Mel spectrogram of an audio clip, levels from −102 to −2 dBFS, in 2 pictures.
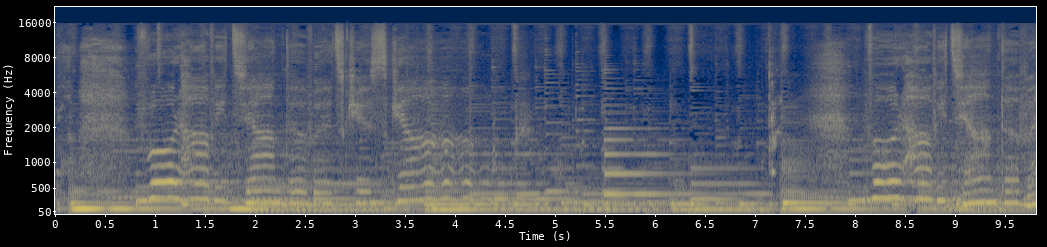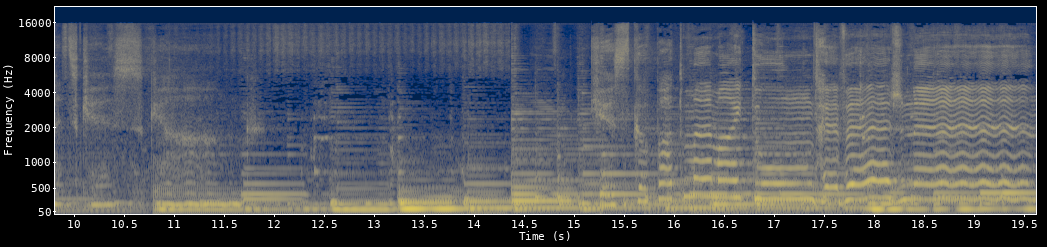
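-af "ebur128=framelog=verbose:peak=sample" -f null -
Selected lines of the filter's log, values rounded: Integrated loudness:
  I:         -29.1 LUFS
  Threshold: -39.1 LUFS
Loudness range:
  LRA:         8.3 LU
  Threshold: -49.5 LUFS
  LRA low:   -34.1 LUFS
  LRA high:  -25.8 LUFS
Sample peak:
  Peak:      -12.1 dBFS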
